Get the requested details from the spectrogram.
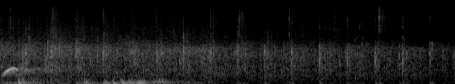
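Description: An audience applauds, a dense wash of many hands clapping that swells at the start and holds steady for several seconds. A brief voice rises at the very beginning, with faint crowd murmur underneath.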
